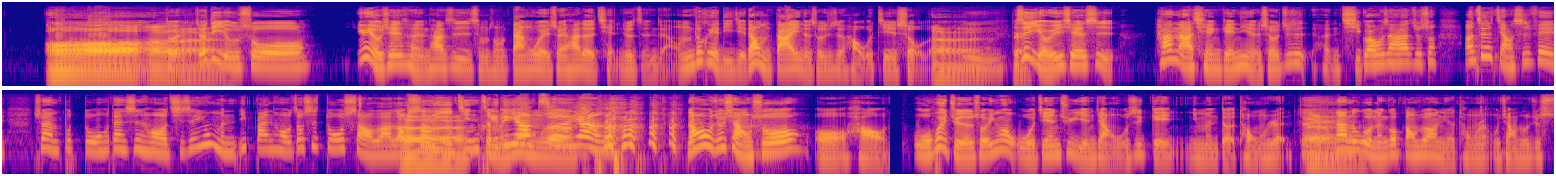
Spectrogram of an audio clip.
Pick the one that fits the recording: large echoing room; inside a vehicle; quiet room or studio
quiet room or studio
